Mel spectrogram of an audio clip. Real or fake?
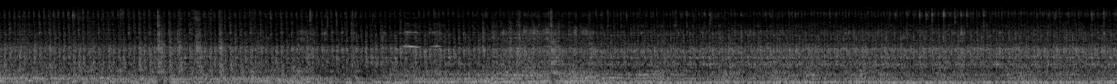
real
